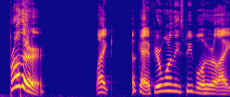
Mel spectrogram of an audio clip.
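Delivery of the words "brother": high, loud brother!; exasperated outcry. Real, not acted. Host reacting to fans' replies, loud exasperated outcry. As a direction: blurt it out in disbelief.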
